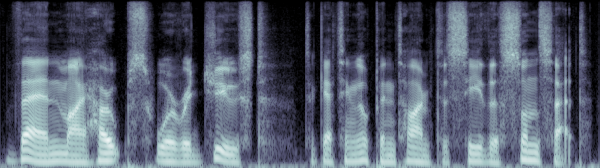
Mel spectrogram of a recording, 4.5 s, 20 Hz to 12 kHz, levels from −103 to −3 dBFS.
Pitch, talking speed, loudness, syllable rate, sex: 105 Hz, 185 wpm, -19 LUFS, 4.8 syllables/s, male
